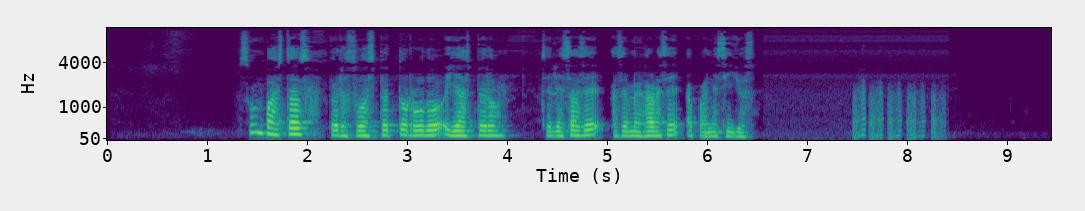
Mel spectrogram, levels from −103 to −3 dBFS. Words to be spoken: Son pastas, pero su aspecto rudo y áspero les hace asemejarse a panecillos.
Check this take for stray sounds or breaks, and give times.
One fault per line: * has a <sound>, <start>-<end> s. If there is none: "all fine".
* has a laugh, 7.5-8.4 s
